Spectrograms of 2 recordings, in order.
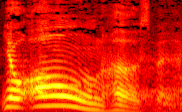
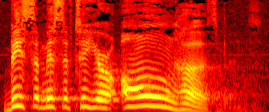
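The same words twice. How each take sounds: First: Very slow, "own" stretched and hit hard; "own" held long, phrase slowed right down; stress on own. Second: Slow, leaning on "own"; "own" drawn out and weighted; stress on own. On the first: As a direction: slowly punch "own" in "Your own husbands". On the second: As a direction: read it slowly and press the word "own". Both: Shown as a demonstration. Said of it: "He emphasized that thing".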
